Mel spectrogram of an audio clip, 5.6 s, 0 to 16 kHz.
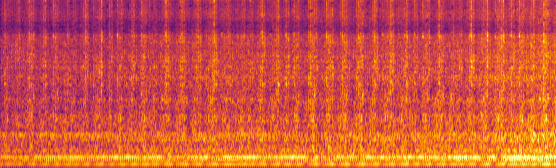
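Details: Case 580C backhoe diesel after valve adjustment, injector lines cracked one by one; uneven lumpy clatter about 3.5 beats a second, second cylinder weak; owner suspects second injector, valve or piston rings, not the line: misfire on one cylinder.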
